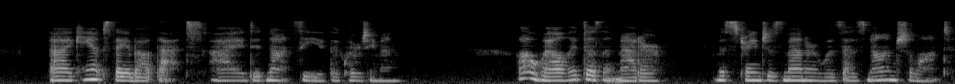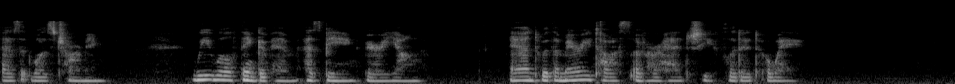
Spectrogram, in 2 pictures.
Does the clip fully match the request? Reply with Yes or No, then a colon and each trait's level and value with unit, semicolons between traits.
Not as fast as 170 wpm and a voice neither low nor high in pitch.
Yes: average, 145 wpm; medium, 180 Hz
